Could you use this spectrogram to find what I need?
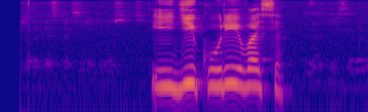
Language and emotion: Russian, neutral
